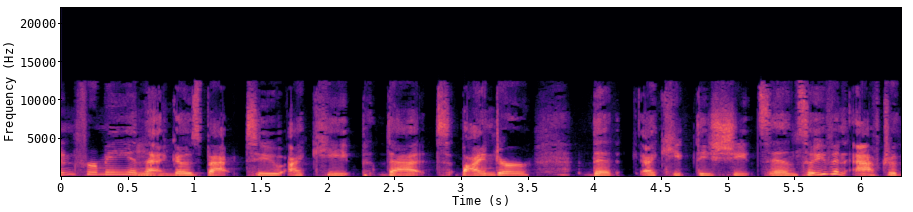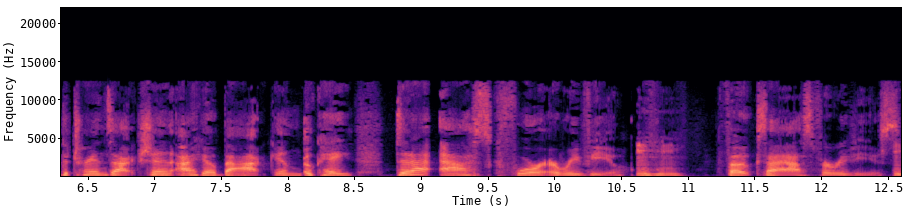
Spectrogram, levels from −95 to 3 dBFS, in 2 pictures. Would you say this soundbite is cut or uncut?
cut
